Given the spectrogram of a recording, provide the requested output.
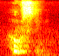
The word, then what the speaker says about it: Hosty: Hosty. Rhymes with toasty.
